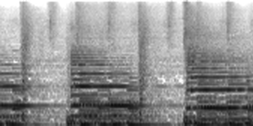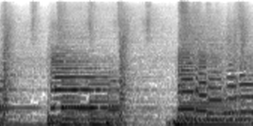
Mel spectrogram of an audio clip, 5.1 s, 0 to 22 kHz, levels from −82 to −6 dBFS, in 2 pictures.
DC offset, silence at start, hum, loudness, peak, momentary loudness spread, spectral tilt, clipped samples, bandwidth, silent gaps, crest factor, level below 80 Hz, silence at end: under 0.1%; 0 s; none; -15 LUFS; 0 dBFS; 12 LU; -5.5 dB/octave; under 0.1%; over 20 kHz; none; 14 dB; -22 dBFS; 0 s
